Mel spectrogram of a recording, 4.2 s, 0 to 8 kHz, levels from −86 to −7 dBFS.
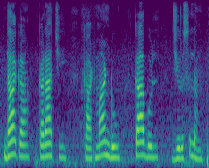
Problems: constant background noise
